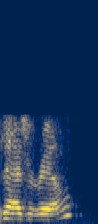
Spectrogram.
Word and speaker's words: Azriel: I was this is Azurel. – Okay. How do you spell that? – A-Z-R-I-E-L.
